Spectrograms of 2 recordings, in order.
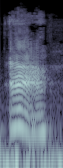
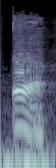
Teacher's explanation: the low-front vowel is produced as the mid-front vowel when it occurs in the environment of a following nasal consonant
